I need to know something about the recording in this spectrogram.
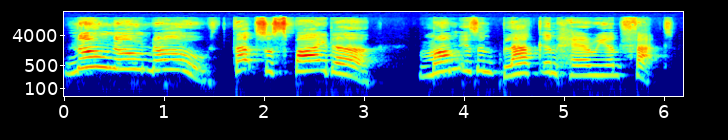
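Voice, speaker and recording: A woman voicing a small, lost young monkey from a children's storybook, plaintive and exasperated, with emphatic, drawn-out protests. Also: very high voice, pushed and bright, pitched above the performer's own voice, full character voice. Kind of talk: children's storybook character reading.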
